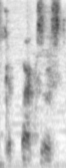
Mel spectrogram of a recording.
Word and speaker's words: Cathexis: You just gotta remember it rhymes. Cathexis, Texas.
